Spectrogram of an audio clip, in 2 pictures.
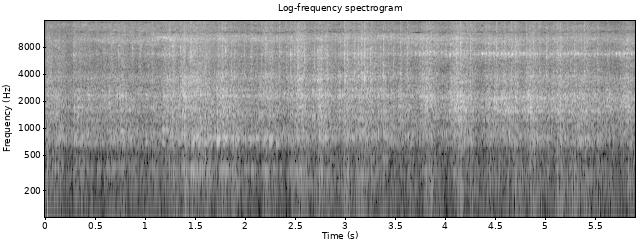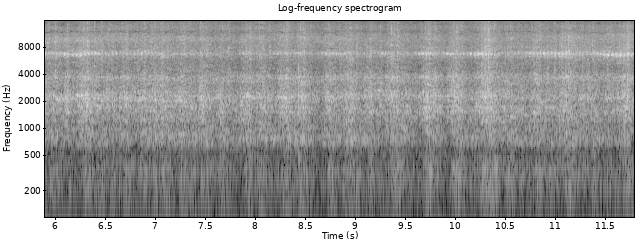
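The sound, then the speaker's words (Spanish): Steady, loud drone of a running SEAT 127 car engine, a continuous rough rumble that holds evenly throughout without pauses or talk. “Así puede compararse el sonido de este anuncio con el del motor de un SEAT 127.”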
